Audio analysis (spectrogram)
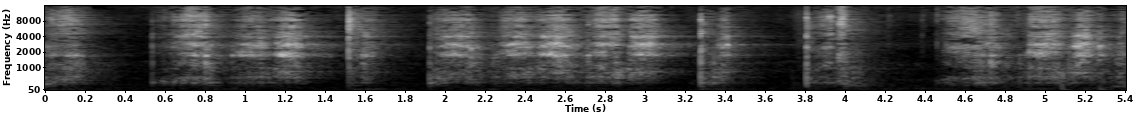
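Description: A milk powder and milk mixture being stirred in a pan, loud rhythmic scraping and rasping strokes of a spoon against the metal, repeated in bursts with brief pauses between.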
